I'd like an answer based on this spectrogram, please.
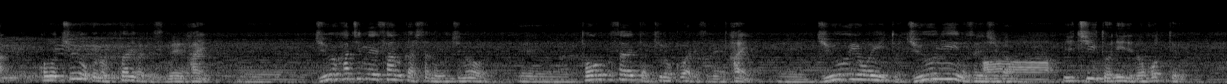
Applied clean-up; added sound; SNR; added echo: none; none; none; reverberation time 0.5 s.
